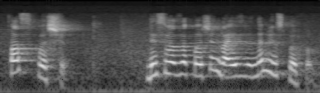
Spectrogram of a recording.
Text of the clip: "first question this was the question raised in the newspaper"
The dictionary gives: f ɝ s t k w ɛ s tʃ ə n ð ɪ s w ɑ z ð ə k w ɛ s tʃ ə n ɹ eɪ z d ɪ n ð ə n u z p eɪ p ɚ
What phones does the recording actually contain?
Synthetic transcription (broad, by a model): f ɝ s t k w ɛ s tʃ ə n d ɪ s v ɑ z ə k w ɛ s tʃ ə n ɹ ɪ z ɪ n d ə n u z p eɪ p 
